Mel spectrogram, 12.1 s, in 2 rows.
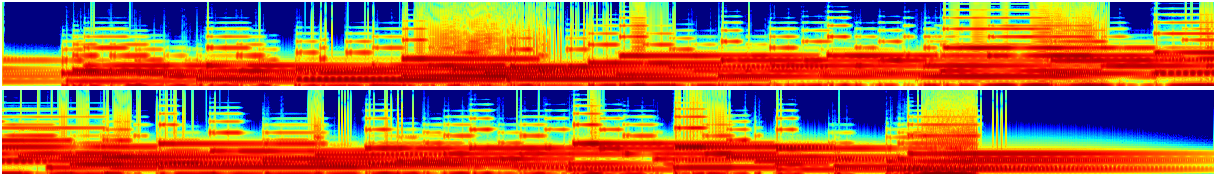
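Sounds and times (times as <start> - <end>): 
resonant keyboard: 0.0 - 12.1.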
